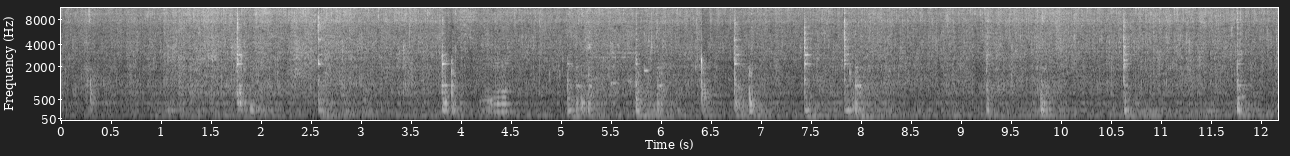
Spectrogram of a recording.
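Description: A spoon stirs ginataan papaya with string beans and sardines in a pan, giving repeated scraping strokes at a fairly even pace over a low simmering bubble, up close and without talk.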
